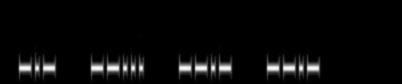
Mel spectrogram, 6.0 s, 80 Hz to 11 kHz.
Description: Morse code, heard as a keyed tone, about 20 wpm, spaced as for 11 wpm, 700 Hz. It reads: K7QQ
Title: USA Call Signs - 3x Character Spacing - 20wpm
